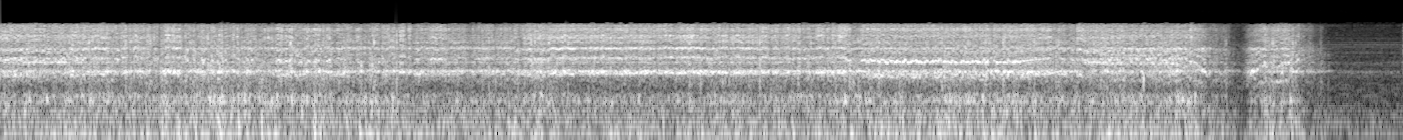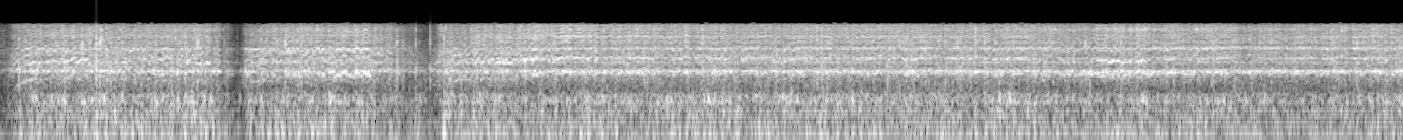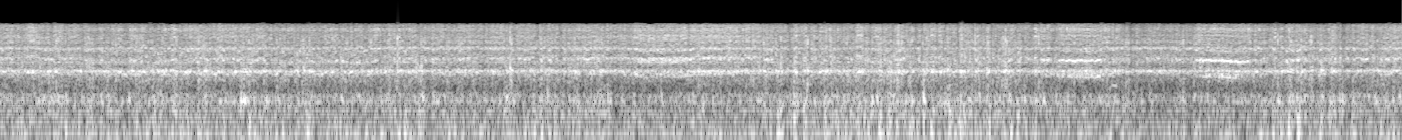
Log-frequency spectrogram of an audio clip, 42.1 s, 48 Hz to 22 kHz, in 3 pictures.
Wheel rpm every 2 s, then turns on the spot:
220, 220, 230, 230, 220, 210, 90, 120, 140, 140, 230, 240, 230, 230, 230, 220, 230, 230, 230, 230, 230.
none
